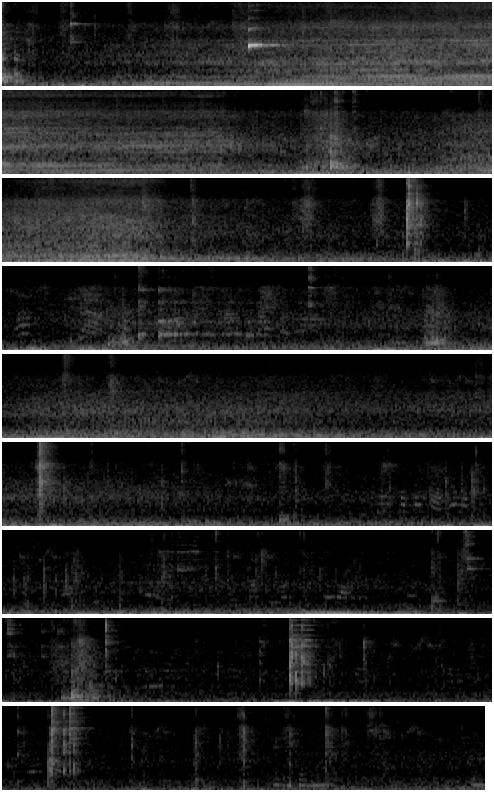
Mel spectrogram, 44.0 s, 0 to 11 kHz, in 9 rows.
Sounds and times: Traffic sound 0.0 - 44.0

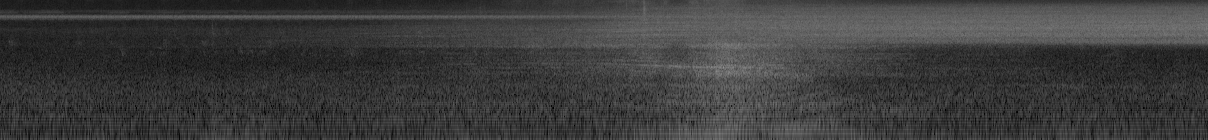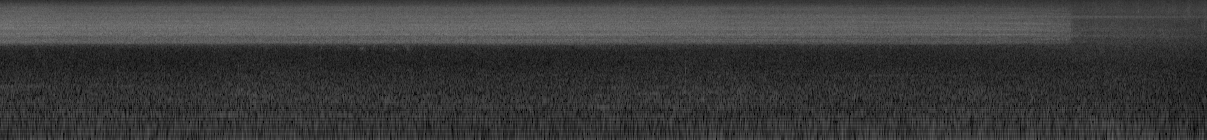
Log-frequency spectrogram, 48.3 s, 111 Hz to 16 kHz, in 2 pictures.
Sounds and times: wind 0.0 - 48.3
Cicada sound 3.9 - 48.3
plane flew through 10.0 - 18.7

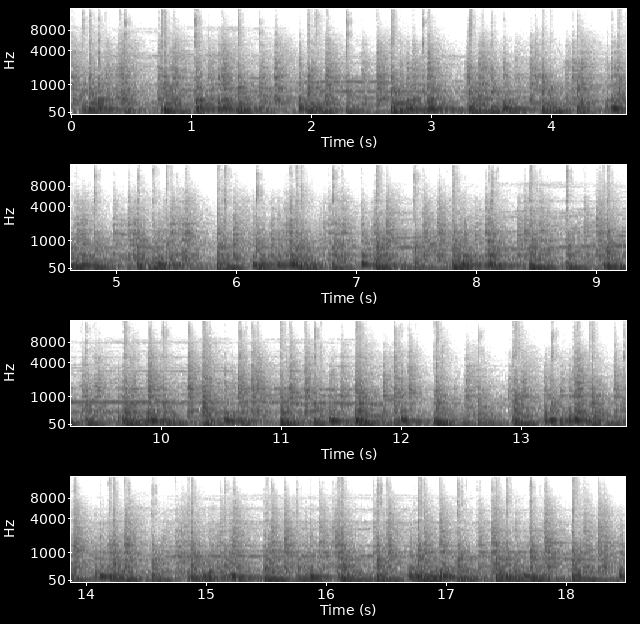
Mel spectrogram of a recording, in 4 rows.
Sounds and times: town hymn singing 0.0 - 18.4

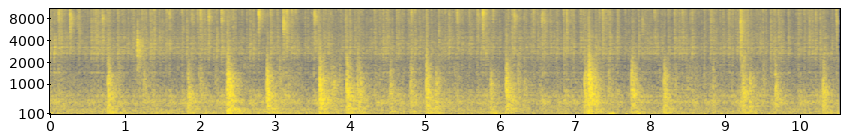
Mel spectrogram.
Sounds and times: snow is melting from the rooftop 0.0 - 10.5

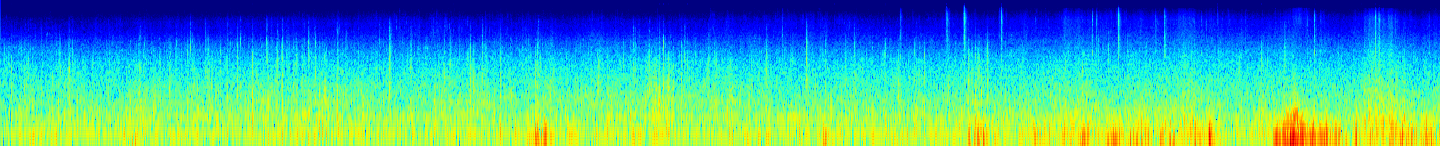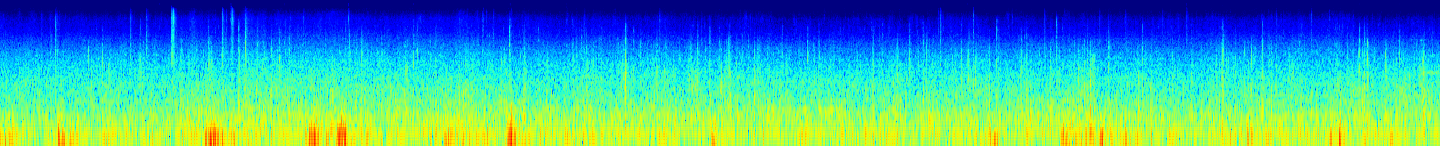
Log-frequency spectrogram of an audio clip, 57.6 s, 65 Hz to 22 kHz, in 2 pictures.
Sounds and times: Very large flag in the wind and rain 0.0 - 57.6

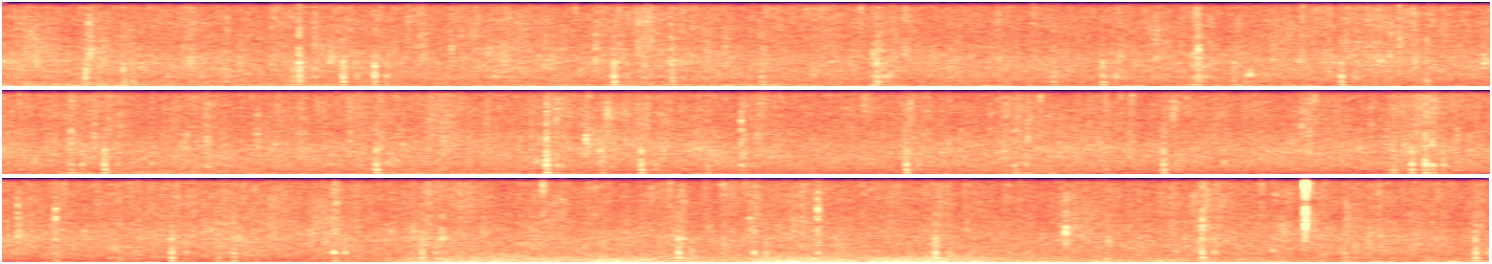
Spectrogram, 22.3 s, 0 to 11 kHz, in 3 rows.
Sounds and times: Rain 0.0 - 22.3
thunderstorm 16.6 - 22.3

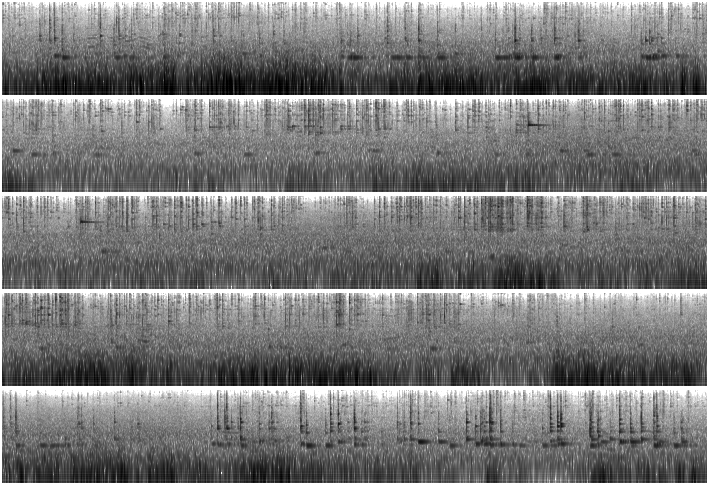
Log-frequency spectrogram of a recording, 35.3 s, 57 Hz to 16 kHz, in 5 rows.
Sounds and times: wooden and shell wind bells winging in the strong wind 0.0 - 35.2

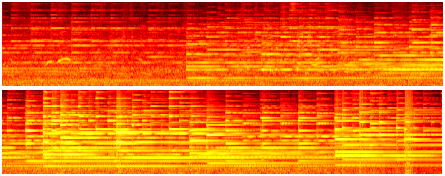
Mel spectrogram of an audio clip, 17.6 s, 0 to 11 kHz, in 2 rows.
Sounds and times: carillon 0.0 - 17.6

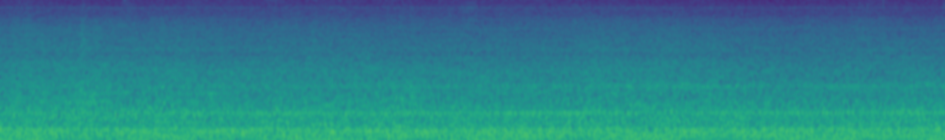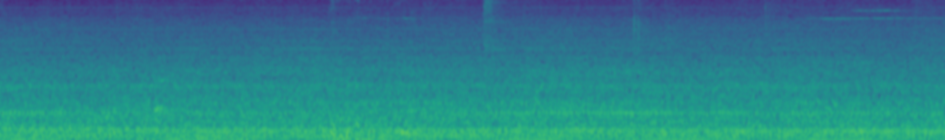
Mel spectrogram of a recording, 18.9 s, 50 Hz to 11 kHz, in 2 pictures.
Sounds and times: hum of all the different machinery and vehicles operating on the runway 0.0 - 18.9
drops of water reverberated of the terminal walls 0.0 - 18.9
passengers 8.3 - 17.5

